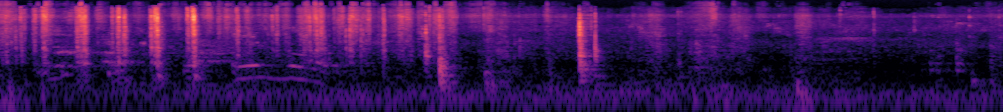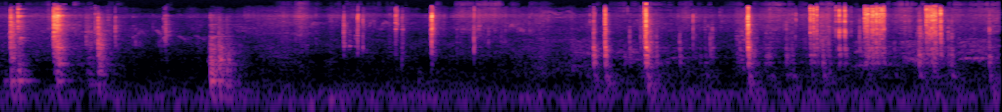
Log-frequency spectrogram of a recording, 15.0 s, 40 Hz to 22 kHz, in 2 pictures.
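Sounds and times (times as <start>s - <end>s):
ratchet clicking: 12.4s - 15.0s.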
